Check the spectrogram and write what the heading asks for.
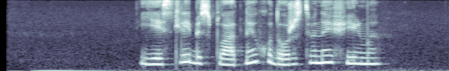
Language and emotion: Russian, neutral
